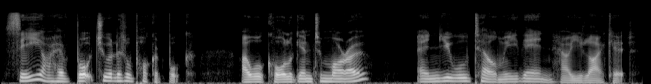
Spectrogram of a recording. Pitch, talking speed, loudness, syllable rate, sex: 135 Hz, 220 wpm, -20 LUFS, 5.3 syllables/s, female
